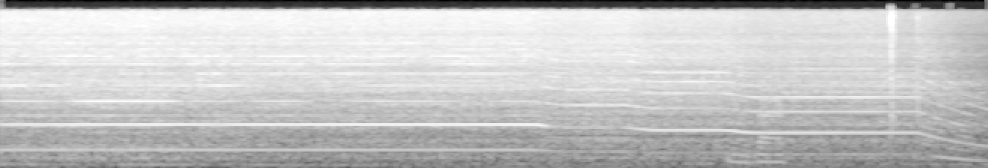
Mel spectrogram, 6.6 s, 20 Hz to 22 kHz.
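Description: A Makita electric leaf blower runs at speed setting 6 with a high, steady motor whine that drops in pitch in several steps toward the end, as if winding down.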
